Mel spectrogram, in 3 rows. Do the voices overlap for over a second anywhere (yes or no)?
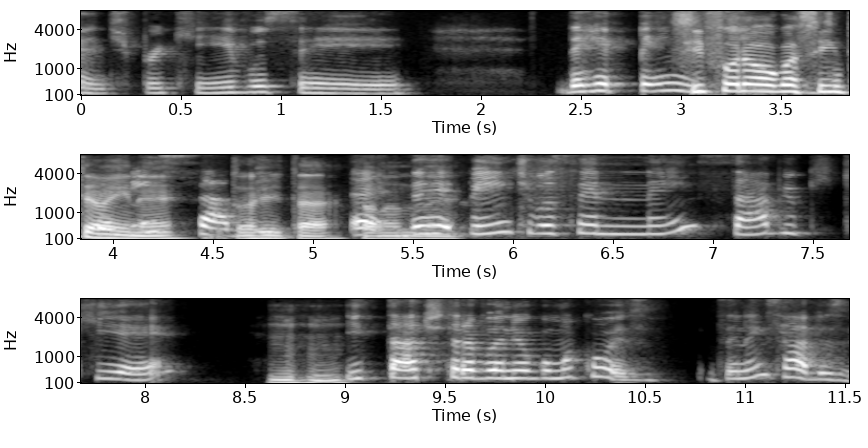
yes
